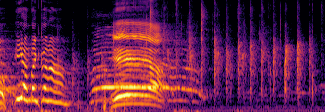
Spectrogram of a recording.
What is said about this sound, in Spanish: Y por favor, otro aplauso para Jennifer González porque es de las mejores estrategias políticas que han ocurrido en Puerto Rico.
